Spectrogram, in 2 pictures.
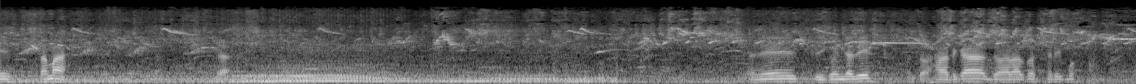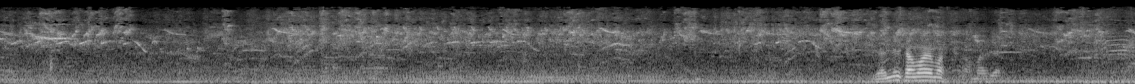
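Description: Caged birds chirp and twitter in quick, high bursts.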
